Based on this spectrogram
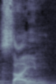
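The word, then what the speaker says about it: sign: पहले जी है तो वो सामान्य तौर पर साइलेंट होता है। कैसे? कुछ एक एग्जाम्पल से देखते हैं। जैसे ये वर्ड है दोस्तों साइन, साइन कहते हैं तुमने साइन कर दिया, मैंने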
